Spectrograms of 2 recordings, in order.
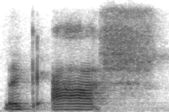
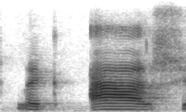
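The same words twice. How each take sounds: First: Ash with an open stressed A. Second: Ash with the A stressed and open. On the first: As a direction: hit the A of ash. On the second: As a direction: lean on the A of ash. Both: Shown as a demonstration. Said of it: "stress the A sound".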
